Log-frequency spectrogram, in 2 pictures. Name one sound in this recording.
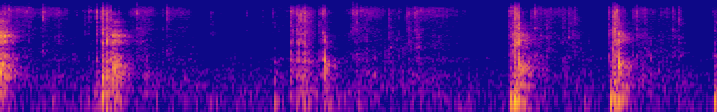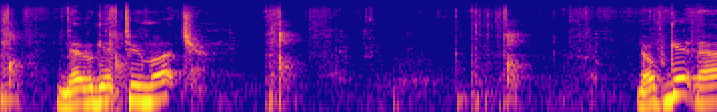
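A knife chops an onion on a cutting board with sharp taps.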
